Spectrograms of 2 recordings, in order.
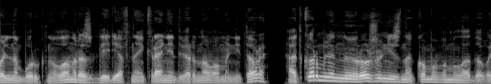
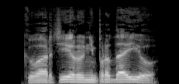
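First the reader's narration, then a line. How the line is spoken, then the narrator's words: Rude curt old man. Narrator (Russian): грубо оборвал пенсионер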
